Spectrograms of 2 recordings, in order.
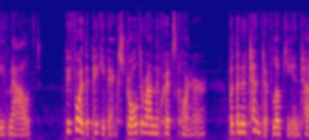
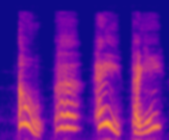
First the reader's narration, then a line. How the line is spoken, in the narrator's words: Steve stammered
